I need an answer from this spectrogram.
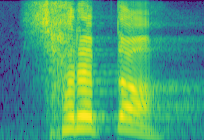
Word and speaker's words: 사렙다: 그러나 하나님은 이스라엘에 있는 과부 어떠한 사람에게도 이 엘리야를 보내지 아니하시고 시돈 땅에 있는 사렙다 과부에게만 보내셨다 했습니다. 구약에서는 사르밧이라고 나오는데 히브리어로 사르밧이고요, 그것을 헬라어로 소리나는 대로 발음했을 때 사렙다가 됩니다.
